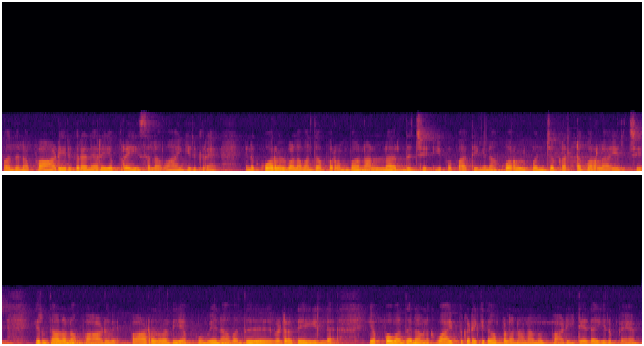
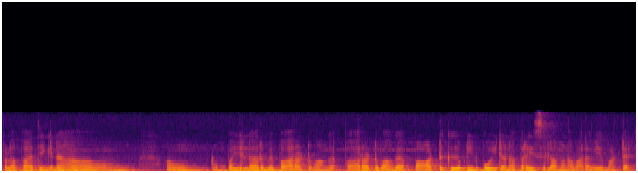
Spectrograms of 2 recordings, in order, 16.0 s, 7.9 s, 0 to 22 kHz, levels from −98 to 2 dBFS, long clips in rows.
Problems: none marked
